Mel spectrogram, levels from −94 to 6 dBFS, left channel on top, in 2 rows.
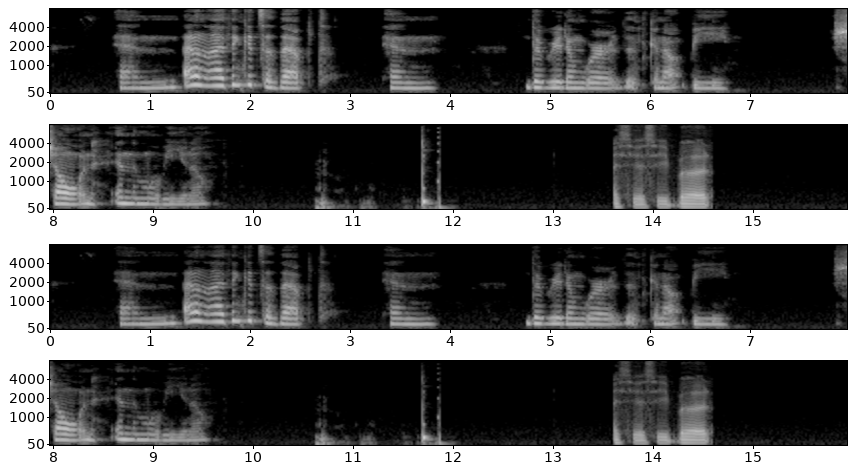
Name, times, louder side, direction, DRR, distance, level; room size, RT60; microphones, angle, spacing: voice 1, 0.6-2.8 3.3-3.9 4.8-6.8 7.8-9.6 10.6-10.8 11.7-11.8, left 2 dB, 60° left, 3.4 m, -26 dB
voice 2, 13.6-14.6, left 1 dB, 25° left, 6.9 m, -26 dB
head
